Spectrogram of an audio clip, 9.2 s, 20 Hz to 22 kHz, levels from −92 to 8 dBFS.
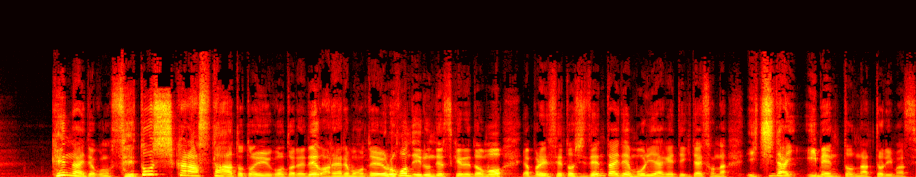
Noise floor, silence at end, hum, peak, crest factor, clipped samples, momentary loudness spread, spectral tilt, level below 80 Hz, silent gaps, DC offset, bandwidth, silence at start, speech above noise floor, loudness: -53 dBFS; 0 s; none; -2 dBFS; 16 dB; under 0.1%; 8 LU; -3.5 dB/octave; -58 dBFS; none; under 0.1%; 16 kHz; 0.55 s; 36 dB; -17 LUFS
